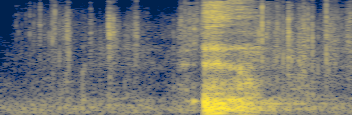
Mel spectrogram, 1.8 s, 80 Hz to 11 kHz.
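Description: Paper rustling and crinkling as many Bible pages are turned to Ephesians 4, soft scattered flips at first, then a louder burst of riffling pages that trails off.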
